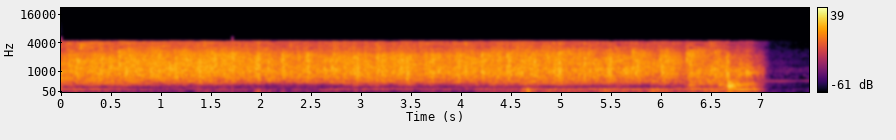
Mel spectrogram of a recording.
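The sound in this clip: An audience applauds to welcome a guest speaker, with steady, dense clapping that holds at an even level for several seconds and then stops abruptly.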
